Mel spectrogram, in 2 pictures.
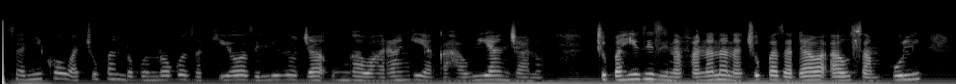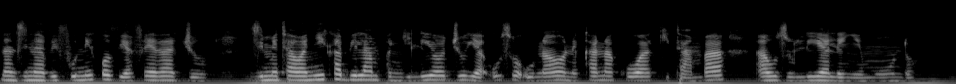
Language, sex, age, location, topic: Swahili, female, 18-24, Kisii, health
